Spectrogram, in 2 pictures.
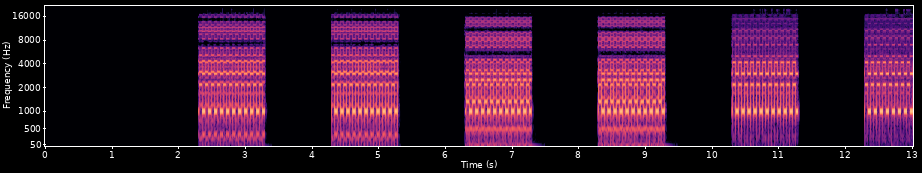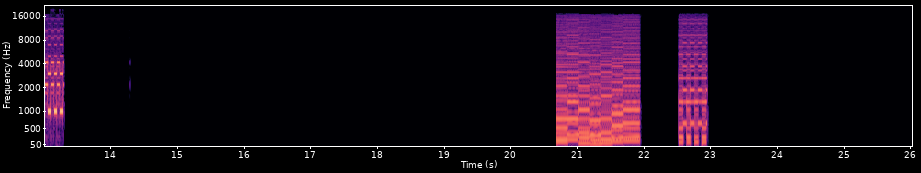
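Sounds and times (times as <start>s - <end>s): telephone ringing: 2.3s - 3.4s, 4.3s - 5.4s, 6.3s - 7.4s, 8.3s - 9.4s, 10.3s - 11.3s, 12.3s - 13.3s, 22.6s - 23.0s.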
